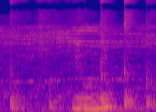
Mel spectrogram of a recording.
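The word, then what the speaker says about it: unique: যেমন হচ্ছে দেখো I have dash ইউনিক idea. দেখো তাহলে ইউনিক। তাহলে এটার উচ্চারণ কি হবে? ইউ দ্বারা। ঠিক আছে? এটার উচ্চারণ হচ্ছে ইউ দ্বারা।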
